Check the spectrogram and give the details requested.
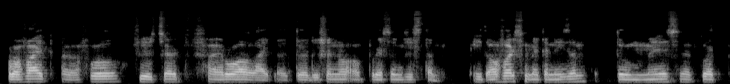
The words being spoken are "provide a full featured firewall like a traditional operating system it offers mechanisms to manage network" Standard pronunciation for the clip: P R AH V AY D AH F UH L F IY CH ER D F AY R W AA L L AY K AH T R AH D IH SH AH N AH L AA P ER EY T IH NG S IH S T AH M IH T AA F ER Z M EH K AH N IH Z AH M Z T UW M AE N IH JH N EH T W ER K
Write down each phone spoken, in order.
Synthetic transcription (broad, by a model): P R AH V AY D AH F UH L F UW CH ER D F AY R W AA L L AY K AH T R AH D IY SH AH N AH L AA P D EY S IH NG S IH S T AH M IH T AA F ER S M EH K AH N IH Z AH M T UW M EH N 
